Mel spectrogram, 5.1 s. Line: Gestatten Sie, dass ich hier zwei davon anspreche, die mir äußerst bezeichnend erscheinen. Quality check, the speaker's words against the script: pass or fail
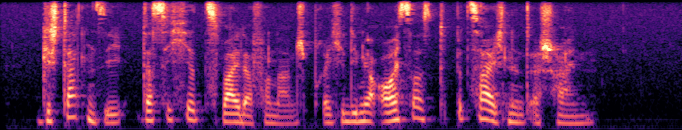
pass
